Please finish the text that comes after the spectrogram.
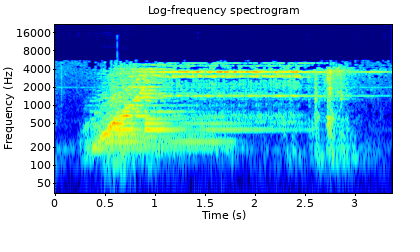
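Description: An old-fashioned telephone bell rings loudly once, a bright metallic jangle that swells quickly and then sustains and fades over a few seconds, with no voices.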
